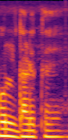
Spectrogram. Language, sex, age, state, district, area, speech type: Santali, male, 45-60, Odisha, Mayurbhanj, rural, spontaneous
